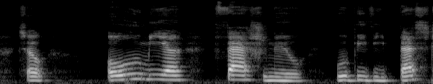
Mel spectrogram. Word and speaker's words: Fashanu: that Olu fashanu fashu it's pronounced fashion apparently uh I was watching a bangle video and bangle said that he had like talked to old fashion and uh and he said it was fashion so Olia fashion new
